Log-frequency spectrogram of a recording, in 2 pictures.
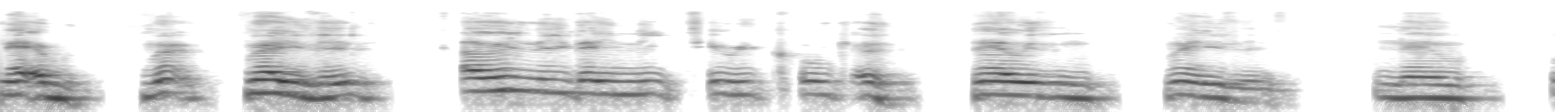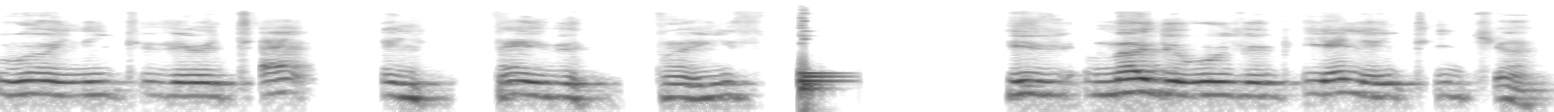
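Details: Dysarthric speech in a multilingual young woman born with cerebral palsy (congenital) that has affected her speech; she uses a speech recognition app to communicate.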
